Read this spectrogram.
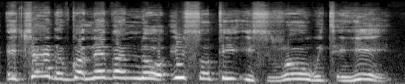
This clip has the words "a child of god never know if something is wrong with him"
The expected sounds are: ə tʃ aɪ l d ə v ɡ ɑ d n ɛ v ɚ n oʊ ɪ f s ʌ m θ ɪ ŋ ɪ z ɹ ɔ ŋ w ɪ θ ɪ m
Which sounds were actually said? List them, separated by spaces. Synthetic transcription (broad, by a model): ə tʃ aɪ l d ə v ɡ ɑ d n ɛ v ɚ n oʊ ɪ f s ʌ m t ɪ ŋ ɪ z ɹ ɔ ŋ w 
